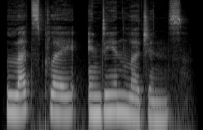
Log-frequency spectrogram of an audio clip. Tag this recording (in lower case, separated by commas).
human voice, female speech, speech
